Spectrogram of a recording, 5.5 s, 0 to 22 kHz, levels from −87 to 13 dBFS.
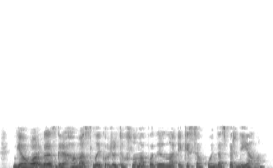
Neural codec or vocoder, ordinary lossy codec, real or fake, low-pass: none; MP3, 32 kbps; real; 5.4 kHz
